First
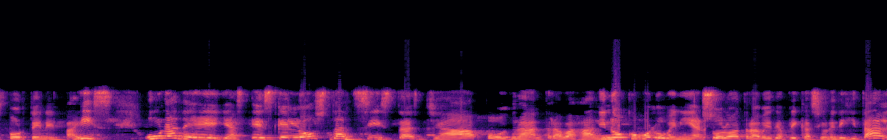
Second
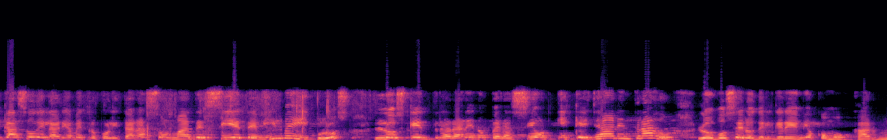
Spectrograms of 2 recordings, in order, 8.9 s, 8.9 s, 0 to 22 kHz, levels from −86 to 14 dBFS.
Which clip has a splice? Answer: first; 2 cuts; at 6.0 s, 7.0 s

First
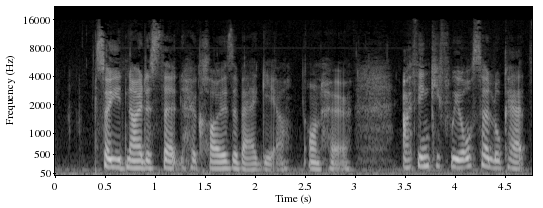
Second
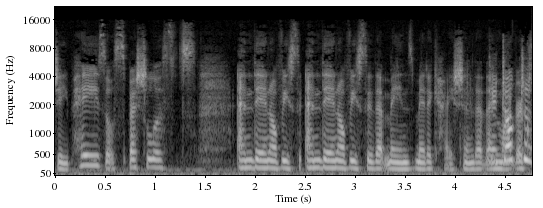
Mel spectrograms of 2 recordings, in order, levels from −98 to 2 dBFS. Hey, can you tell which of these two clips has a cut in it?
second; 1 cut; at 2.4 s

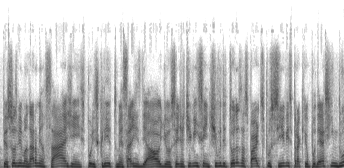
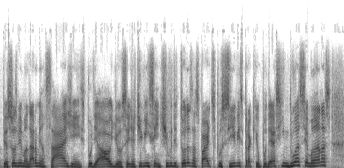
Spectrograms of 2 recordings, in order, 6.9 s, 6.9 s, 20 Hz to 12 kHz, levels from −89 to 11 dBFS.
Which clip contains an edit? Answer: second; 1 cut; at 1.8 s

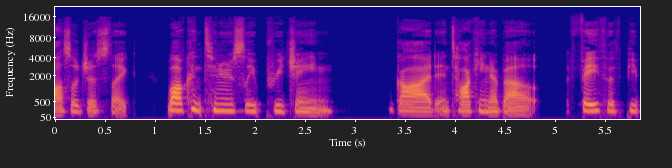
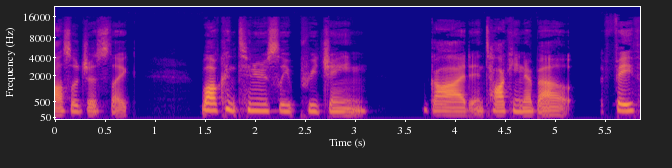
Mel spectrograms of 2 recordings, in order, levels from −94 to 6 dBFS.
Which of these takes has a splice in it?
first; 1 cut; at 1.0 s

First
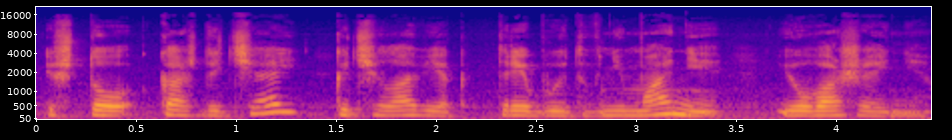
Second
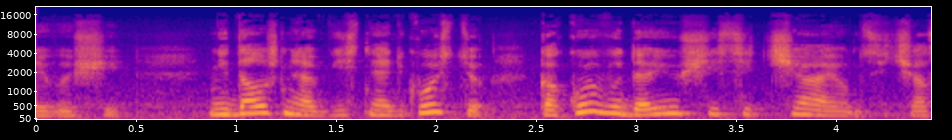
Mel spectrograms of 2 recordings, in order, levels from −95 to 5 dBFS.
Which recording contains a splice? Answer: first; 2 cuts; at 1.5 s, 2.2 s

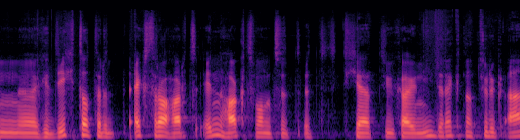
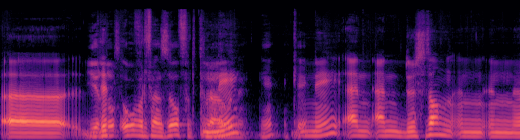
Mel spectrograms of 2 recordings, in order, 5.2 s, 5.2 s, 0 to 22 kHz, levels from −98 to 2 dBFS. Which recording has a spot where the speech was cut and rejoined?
second; 2 cuts; at 1.2 s, 4.3 s

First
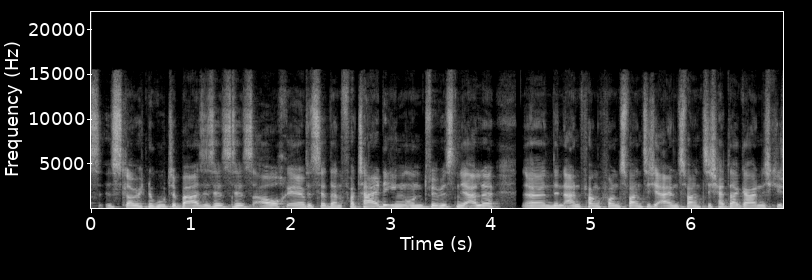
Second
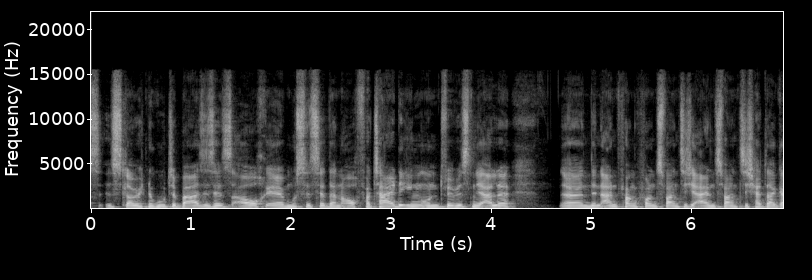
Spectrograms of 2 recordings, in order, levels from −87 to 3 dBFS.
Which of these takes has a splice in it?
first; 4 cuts; at 1.4 s, 2.1 s, 2.5 s, 4.2 s

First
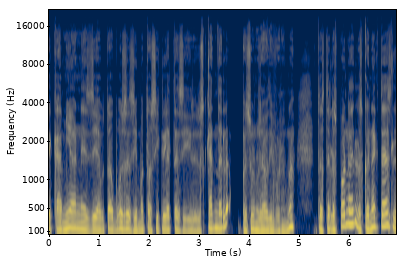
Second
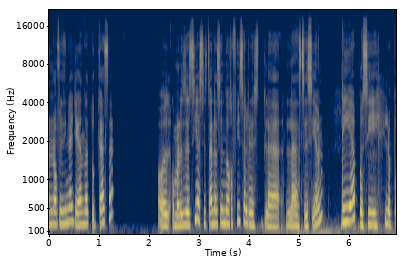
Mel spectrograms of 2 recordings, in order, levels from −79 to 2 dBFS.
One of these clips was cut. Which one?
second; 4 cuts; at 2.4 s, 3.6 s, 4.0 s, 5.9 s

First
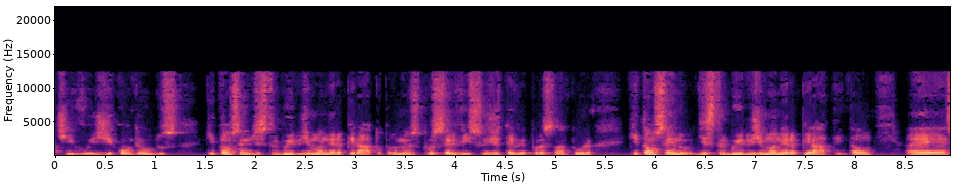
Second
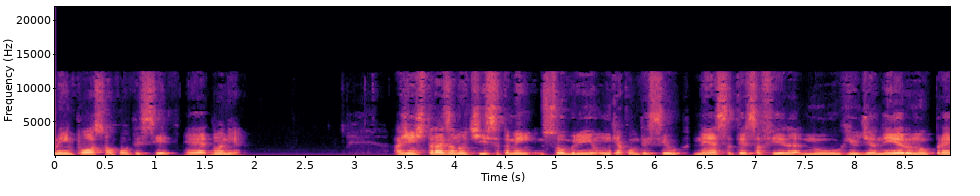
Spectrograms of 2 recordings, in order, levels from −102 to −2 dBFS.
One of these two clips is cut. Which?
second; 4 cuts; at 1.2 s, 1.6 s, 5.5 s, 6.3 s

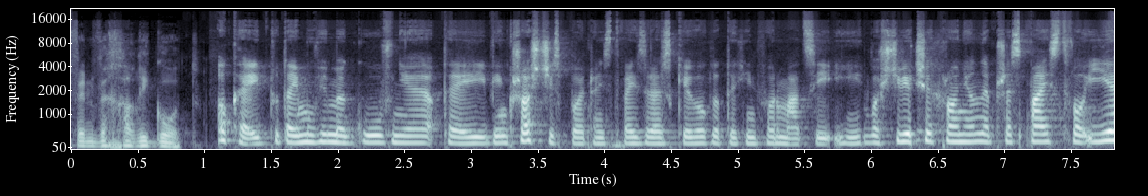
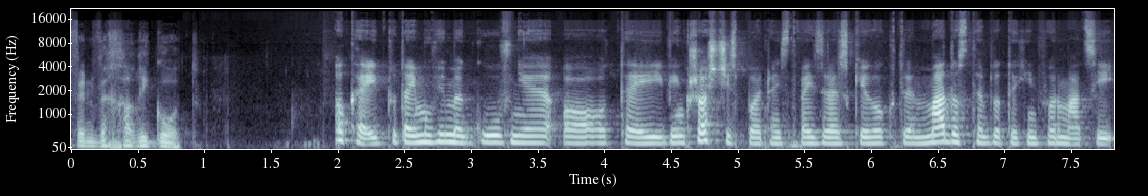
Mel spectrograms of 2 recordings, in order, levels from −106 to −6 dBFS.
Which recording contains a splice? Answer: first; 4 cuts; at 1.0 s, 2.8 s, 4.8 s, 6.3 s

